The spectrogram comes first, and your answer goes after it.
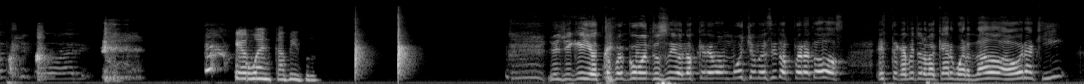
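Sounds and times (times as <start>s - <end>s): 
laughter: 0.0s - 0.8s, 5.1s - 9.5s
speech: 2.4s - 3.3s, 5.5s - 10.8s
one person clapping: 3.6s - 4.2s.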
